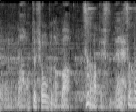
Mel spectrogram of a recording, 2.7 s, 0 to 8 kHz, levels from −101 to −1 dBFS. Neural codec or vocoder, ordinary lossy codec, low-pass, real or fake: vocoder, 22.05 kHz, 80 mel bands, HiFi-GAN; none; 7.2 kHz; fake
